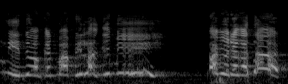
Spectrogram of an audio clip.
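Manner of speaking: high, pleading voice of a sick father, rising to a shout; sick father calling to his wife for prayer, high and pleading. Retold or imitated. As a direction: beg your wife to pray for you, voice up high. Father begging again for prayer.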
